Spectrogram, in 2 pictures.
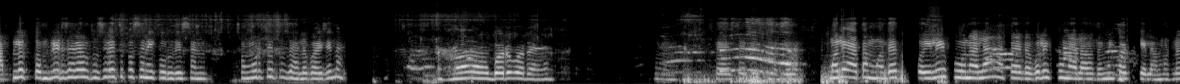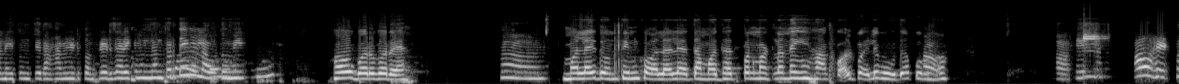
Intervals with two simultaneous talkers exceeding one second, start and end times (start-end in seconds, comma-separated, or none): none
